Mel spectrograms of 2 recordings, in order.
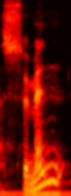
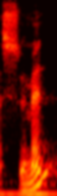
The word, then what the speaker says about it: semaine: consonne comme ça la semaine la semaine donc le E ici ne se prononce pas d'accord c'est pareil pour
